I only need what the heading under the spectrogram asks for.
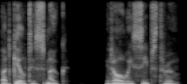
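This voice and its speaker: A man voicing a weary, guilt-ridden elderly English magistrate in a story, confessing in halting, formal phrases. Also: a bass voice, breathy edge, dry recording, clean studio sound, full character voice. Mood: resigned.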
